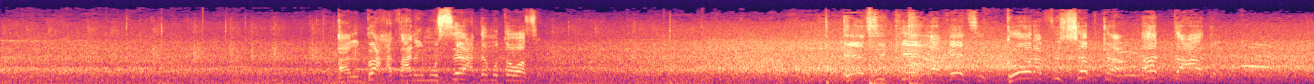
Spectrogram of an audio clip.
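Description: A large crowd cheers and roars in a stadium, swelling louder.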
